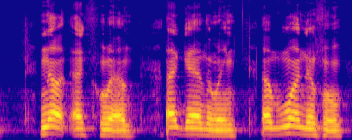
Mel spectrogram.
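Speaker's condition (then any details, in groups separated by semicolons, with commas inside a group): ALS; voice changed from earlier resonant voice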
